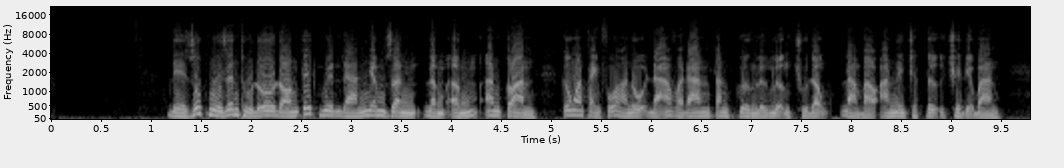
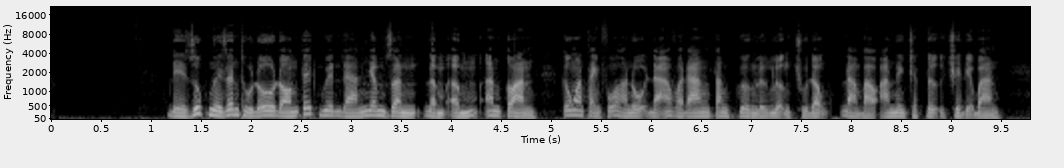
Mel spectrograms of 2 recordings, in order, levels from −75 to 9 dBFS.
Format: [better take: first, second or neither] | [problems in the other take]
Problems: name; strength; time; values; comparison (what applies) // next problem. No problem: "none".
second | distortion; slight; 9% of the sound clipped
